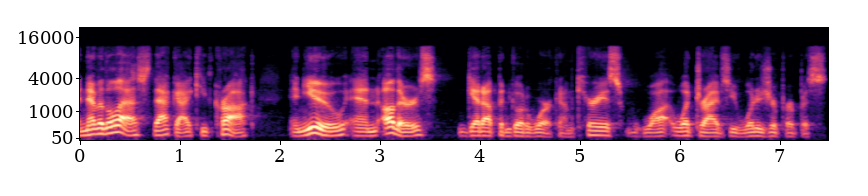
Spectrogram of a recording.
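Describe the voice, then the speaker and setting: A man speaks in a normal speaking voice at medium pitch with lively intonation. His pace is moderate, and the background is quiet. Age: 50s. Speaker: podcast host. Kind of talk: interview.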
